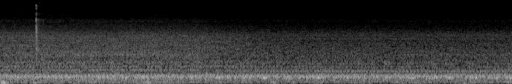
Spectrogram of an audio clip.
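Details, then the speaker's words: 2013 Mercedes A180 W176, M270 1.6 turbo petrol, automatic, after a thermostat housing replacement that didn't fix overheating; steady rushing roar of the cooling fan at high speed as the engine overheats; coolant not circulating, owner suspects the water pump. "But as you can hear, my fan is going off, and that's because the car is starting to overheat, and that coolant is just not circulating."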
